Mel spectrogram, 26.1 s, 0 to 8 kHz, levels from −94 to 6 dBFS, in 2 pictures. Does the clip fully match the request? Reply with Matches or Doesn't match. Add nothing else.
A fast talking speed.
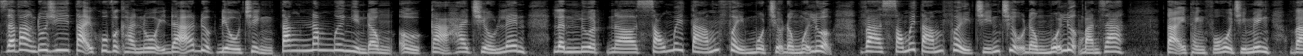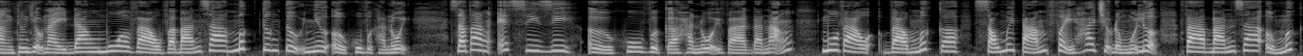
Doesn't match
